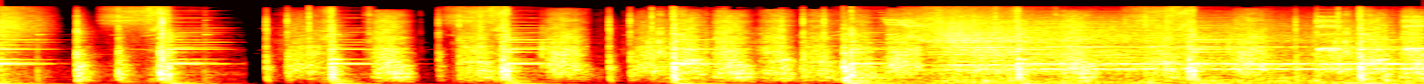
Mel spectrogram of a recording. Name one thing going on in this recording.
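Quirky game music plays with clanking, rhythmic metallic beats.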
